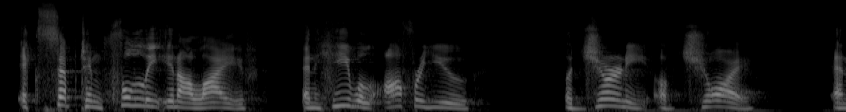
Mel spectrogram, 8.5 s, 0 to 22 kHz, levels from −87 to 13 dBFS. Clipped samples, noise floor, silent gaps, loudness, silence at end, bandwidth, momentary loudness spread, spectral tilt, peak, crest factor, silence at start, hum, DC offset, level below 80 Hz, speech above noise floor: under 0.1%; under -90 dBFS; none; -44 LUFS; 0 s; 16 kHz; 12 LU; -4.5 dB/octave; -24 dBFS; 22 dB; 0.2 s; none; under 0.1%; -80 dBFS; over 46 dB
